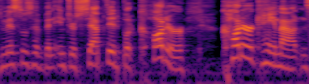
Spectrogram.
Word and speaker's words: Qatar: You've got to pronounce Qatar better. That's how they pronounce Qatar. That is literally how you pronounce Qatar.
